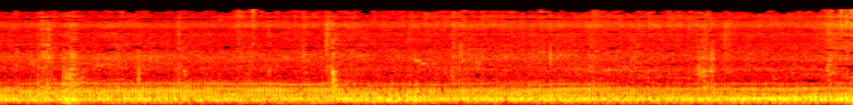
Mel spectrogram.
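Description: Dump truck's diesel engine running steadily, with a few faint knocks over it.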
